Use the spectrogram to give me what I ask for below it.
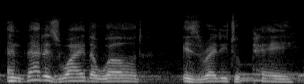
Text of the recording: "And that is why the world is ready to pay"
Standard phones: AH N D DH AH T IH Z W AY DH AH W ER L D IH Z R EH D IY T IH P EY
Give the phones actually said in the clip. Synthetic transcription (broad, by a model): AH N DH AH T IH Z W AY DH AH W ER L D IH Z R EH D IY T IH P EY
